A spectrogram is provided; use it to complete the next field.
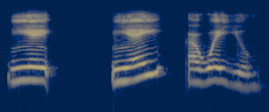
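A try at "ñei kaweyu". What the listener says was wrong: falta un poquito, sí, falta un poquito mejorar la primera parte, la primera pronunciación. Ñey, ñey. Ñein, ñein, ¿cierto?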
